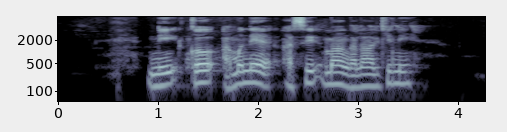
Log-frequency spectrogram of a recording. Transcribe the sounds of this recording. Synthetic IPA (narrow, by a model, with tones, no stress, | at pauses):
ni˨ko˦a˨mə˦ne˦˨a˨si˦ma˦ŋɡa˨la˦ŋ˨ld͡ʒi˦ni˦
